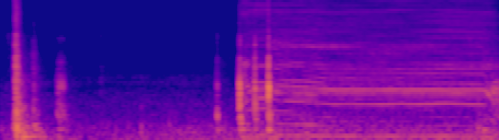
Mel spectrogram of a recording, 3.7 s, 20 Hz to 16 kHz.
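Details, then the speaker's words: Skoda Octavia Mk3.5 power-folding wing mirror after fixing the clicking by lubricating the spring seat in its plastic housing with WD-40 and spray grease: a few light taps, then a smooth two-second motor whine with no clicking. "there we go perfect and the the answer was the most obvious wd-40"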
